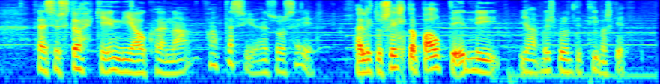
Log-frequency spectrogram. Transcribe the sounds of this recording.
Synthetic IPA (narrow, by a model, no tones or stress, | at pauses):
θɛsːʏ̥st̪œhcɪɪnːiaːwkʰvɛðɪnːafan̥t̪asḭʏɛnsɔseːjɪ̰ɾ̥ | θaðlihkt̪sɪl̥t̪aðpaːwt̪ɪɪnːijaːmɪspʏɾant̪ɪt̪ʰiːmascɛθ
